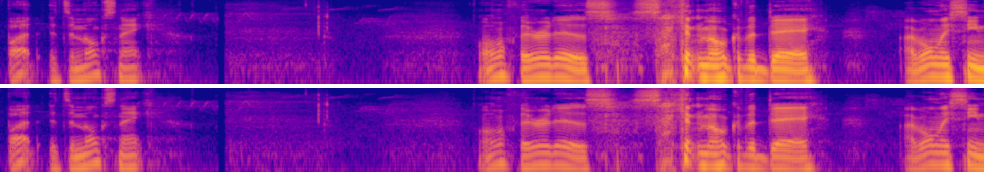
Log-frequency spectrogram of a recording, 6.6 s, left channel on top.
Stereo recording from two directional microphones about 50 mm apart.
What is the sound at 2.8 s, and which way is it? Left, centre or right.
Speech, right.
